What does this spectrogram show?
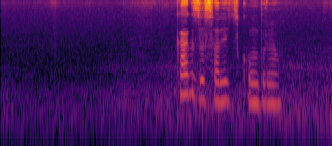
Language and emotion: Russian, neutral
